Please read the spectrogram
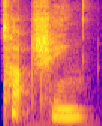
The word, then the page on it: touching: British English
